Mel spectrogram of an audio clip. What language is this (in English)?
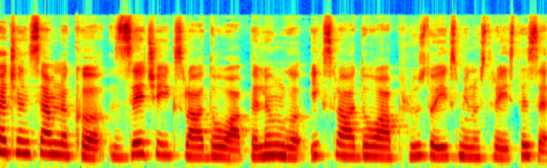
Romanian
